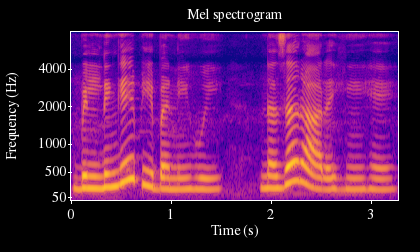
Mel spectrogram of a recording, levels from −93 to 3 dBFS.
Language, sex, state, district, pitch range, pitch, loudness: Hindi, female, Madhya Pradesh, Bhopal, 195-230 Hz, 205 Hz, -17 LUFS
